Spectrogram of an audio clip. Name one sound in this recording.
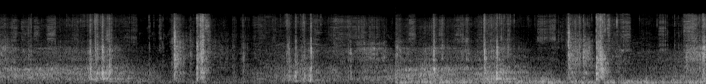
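A skateboard clatters as it lands on concrete.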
